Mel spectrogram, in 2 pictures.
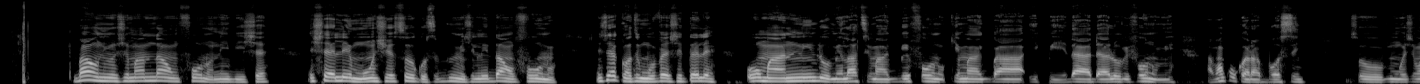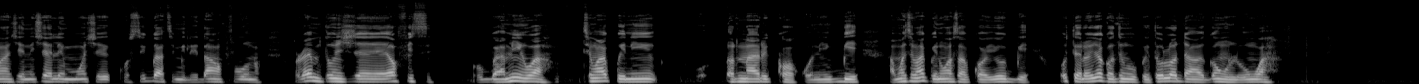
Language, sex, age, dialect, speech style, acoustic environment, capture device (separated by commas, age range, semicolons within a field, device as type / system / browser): Yoruba, male, 25-34, Nigeria - Ibadan, happy, nature, mobile / Linux / Chrome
